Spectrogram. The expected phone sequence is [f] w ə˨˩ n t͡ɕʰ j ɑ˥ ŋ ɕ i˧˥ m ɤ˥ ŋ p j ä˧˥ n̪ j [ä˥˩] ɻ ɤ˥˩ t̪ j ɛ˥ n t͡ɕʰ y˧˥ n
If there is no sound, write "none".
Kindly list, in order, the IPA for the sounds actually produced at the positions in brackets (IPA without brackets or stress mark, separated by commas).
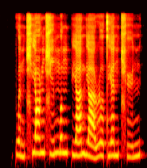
p, ä˨˩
